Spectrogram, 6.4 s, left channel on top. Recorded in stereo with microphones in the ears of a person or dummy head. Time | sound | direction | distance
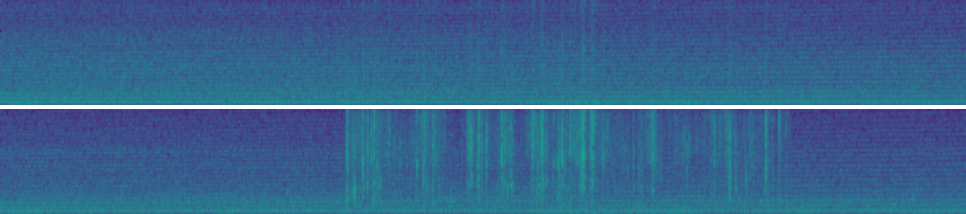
0.0 | a drone | 10° left (ahead or behind) | ?
2.3 | crumpling | 55° right (ahead or behind) | ?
